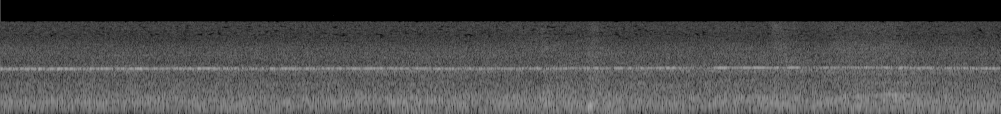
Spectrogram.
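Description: Factory ambience: a steady wash of machinery noise with a constant high-pitched whine and a lower steady hum.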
